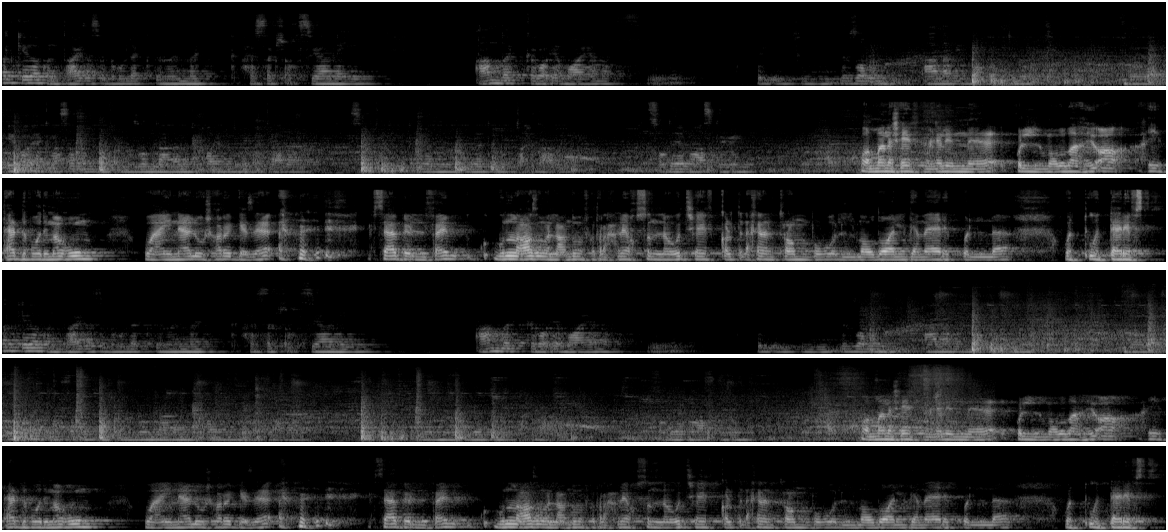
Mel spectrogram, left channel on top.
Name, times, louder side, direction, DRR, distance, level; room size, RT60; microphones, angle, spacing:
voice 1, 0.0-4.0 4.7-6.8 7.6-10.5 11.1-14.8 15.1-17.5 18.1-19.2, left 1 dB, 65° left, 4.9 m, -42 dB
sound 1, 8.6-21.6, right 2 dB, 75° right, 1.9 m, -40 dB
voice 2, 20.2-34.7, left 4 dB, 90° left, 1.5 m, -29 dB
26.5 x 20.5 x 6.7 m
head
